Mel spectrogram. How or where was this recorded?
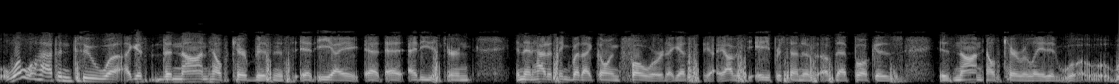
phone line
